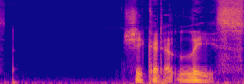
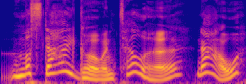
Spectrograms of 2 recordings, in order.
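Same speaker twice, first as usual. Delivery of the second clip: frightened; 13 semitones higher, 5 dB louder, slower than usual. A narrator's reading. Frightened Amelia pleads.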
